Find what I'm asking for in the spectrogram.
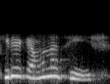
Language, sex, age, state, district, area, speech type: Bengali, female, 18-30, West Bengal, Kolkata, urban, conversation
